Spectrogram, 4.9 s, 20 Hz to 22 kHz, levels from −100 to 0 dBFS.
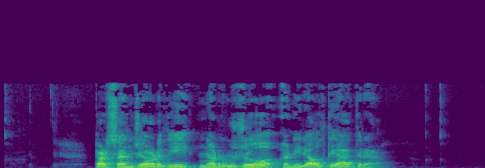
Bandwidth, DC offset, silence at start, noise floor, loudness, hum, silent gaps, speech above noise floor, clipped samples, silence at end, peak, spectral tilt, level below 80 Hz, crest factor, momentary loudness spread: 11.5 kHz; under 0.1%; 0.95 s; -77 dBFS; -23 LUFS; none; none; 55 dB; under 0.1%; 1.05 s; -8 dBFS; -6.5 dB/octave; -72 dBFS; 16 dB; 6 LU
